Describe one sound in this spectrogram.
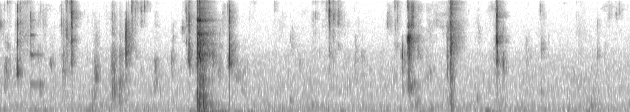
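A crisp waffle cone crackles in gloved fingers.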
